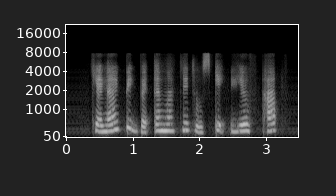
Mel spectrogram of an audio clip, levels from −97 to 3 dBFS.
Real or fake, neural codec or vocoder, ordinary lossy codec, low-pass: fake; codec, 16 kHz, 0.5 kbps, FreqCodec, smaller model; none; none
